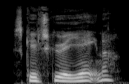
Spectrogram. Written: skælskørianer

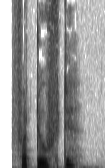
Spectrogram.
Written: fordufte

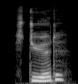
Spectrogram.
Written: styrte

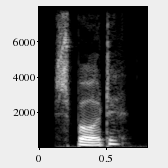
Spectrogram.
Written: spot

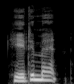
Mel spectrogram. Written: hættemand

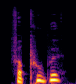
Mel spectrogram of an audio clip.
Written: forpuppe

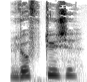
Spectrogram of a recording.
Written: luftdyse

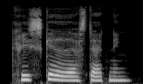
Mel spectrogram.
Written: krigsskadeserstatning

